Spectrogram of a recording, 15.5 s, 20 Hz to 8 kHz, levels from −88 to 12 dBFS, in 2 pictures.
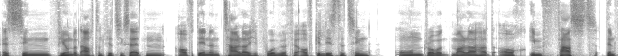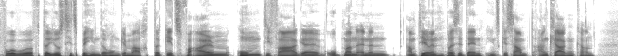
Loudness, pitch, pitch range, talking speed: -19 LUFS, 110 Hz, 100-115 Hz, 145 wpm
